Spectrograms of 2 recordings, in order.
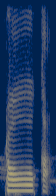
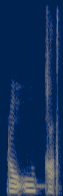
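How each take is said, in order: First: A single long o sound, no u heard. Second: An o is followed by a separate u sound. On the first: The speaker calls it right. "Jadi u-nya enggak dibaca, dibacanya panjang" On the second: The speaker calls it wrong. "sesuai sama apa yang ada ditulis di sini ini Rouka, Rouka gitu ya, ada u-nya"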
